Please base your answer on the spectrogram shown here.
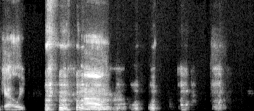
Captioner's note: chuckles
